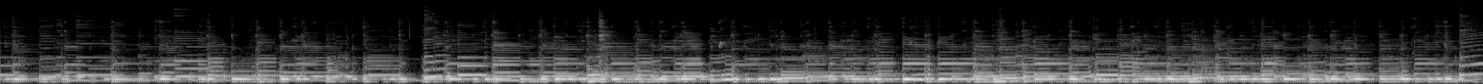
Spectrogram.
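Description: Acoustic guitar in open G tuning played slide-style with a bottleneck slide: a steady boogie rhythm with a repeating bass pattern, and notes that glide in pitch where the slide moves along the strings.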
